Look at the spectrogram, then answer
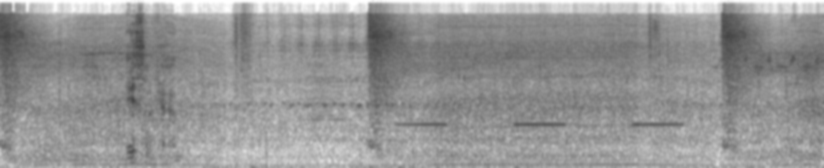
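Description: In the Snowrunner video game, a truck reverses with a steady reversing beep under a rumbling engine, with hissing bursts scattered through while someone talks over it.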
